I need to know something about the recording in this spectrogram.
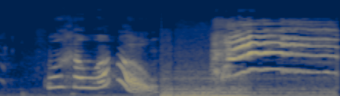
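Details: Fox, kept indoors as a pet, gives a few short wavering whines, then a drawn-out, harsh, high scream with strong overtones lasting over a second; a steady low hum and room noise underneath.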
